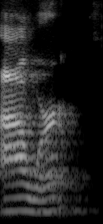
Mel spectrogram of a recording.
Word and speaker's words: hour: Esa H es una silent letter.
